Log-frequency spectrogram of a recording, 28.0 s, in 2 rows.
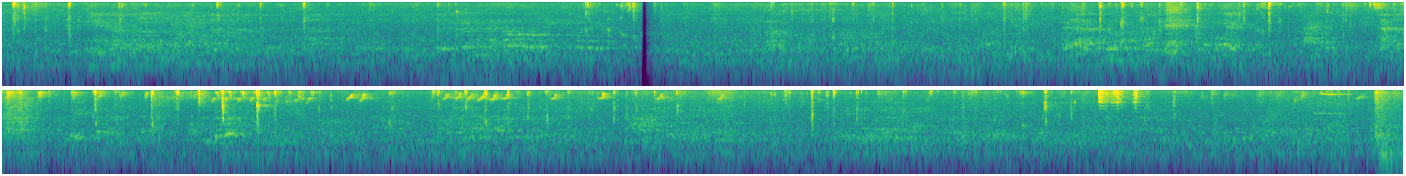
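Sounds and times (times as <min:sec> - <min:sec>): chewing and mouth clicks: 0:00.0 - 0:05.1, 0:05.7 - 0:27.6
small birds chirping: 0:06.8 - 0:28.0.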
